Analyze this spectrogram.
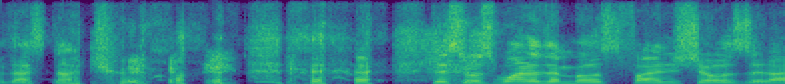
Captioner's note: chuckles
